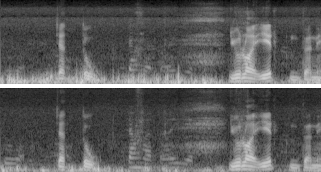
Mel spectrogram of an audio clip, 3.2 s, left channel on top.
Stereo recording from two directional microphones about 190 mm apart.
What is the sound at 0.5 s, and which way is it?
Speech, 5° right (ahead or behind).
